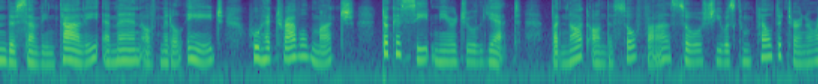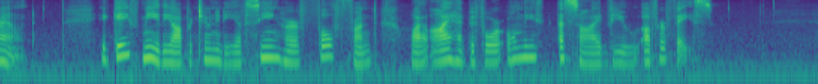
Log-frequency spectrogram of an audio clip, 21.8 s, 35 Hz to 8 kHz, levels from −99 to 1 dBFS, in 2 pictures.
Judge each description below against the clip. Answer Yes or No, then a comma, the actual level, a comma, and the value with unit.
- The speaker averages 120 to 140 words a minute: Yes, slow, 135 wpm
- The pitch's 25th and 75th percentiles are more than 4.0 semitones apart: Yes, average, 4.4 semitones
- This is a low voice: No, medium, 155 Hz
